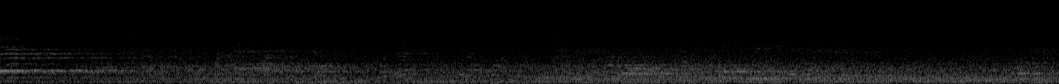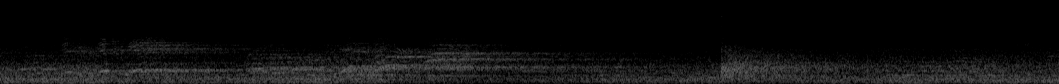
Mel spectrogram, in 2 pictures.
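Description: Curlers' voices talking indistinctly across an echoing curling rink, with one sharp knock near the end.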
